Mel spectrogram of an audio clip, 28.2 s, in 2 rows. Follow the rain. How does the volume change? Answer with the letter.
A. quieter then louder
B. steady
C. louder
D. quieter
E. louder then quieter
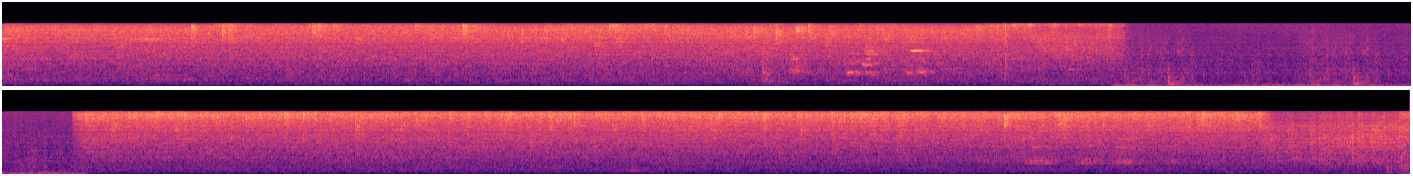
B.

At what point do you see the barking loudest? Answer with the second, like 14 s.
9 s.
